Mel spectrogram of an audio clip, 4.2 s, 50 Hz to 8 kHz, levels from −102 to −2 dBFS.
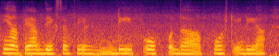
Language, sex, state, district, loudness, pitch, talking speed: Hindi, female, Haryana, Rohtak, -17 LUFS, 175 Hz, 130 wpm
